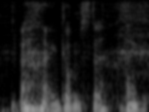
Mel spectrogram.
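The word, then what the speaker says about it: Godmanchester: It's actually it's pronounced it's spelled Godminster. Gumster.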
